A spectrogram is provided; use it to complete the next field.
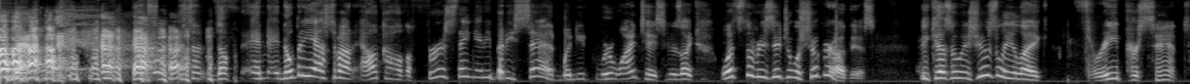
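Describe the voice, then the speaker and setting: A man's extremely high, bright and sharp voice, raised and projected, with lively intonation at a moderate pace and a dry, close sound with no echo. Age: 50s. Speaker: winemaker. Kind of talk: casual chat. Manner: animated.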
